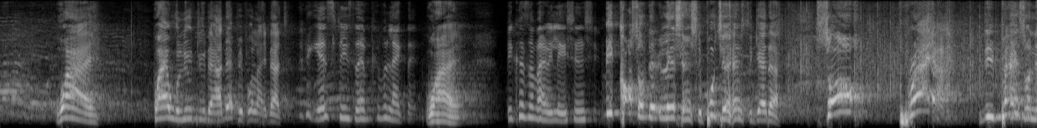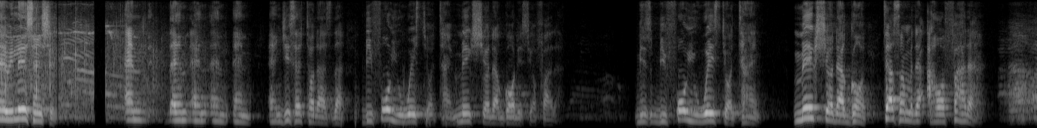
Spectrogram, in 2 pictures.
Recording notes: Sermon delivered on Sunday, October 22, 2023, at LCI Mega-Church in Cape Town, South Africa.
